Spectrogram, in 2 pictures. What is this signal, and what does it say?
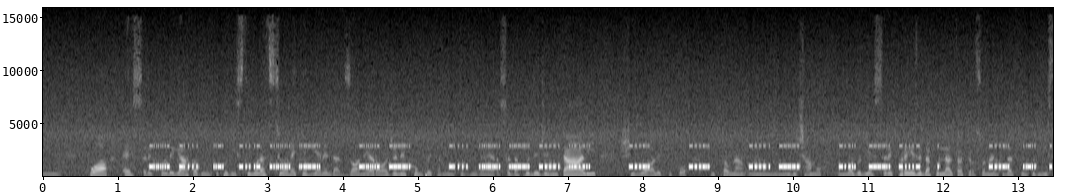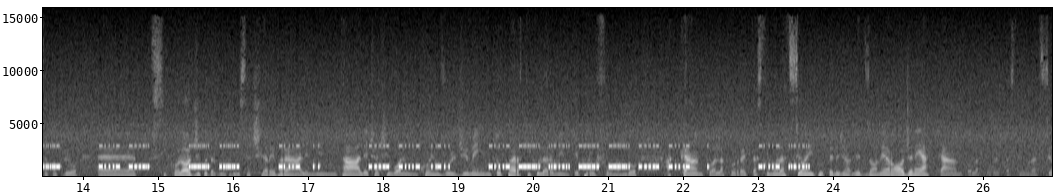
Hellschreiber (Feld-Hell, 122.5 baud), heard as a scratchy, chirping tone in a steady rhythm, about 980 Hz, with speech in Italian. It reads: DL1MCS DE LZ2PX R R FB KEN. RIG HR 20 W, ANT HEXBEAM. WX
